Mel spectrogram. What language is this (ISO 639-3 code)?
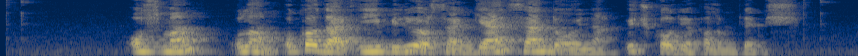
tur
